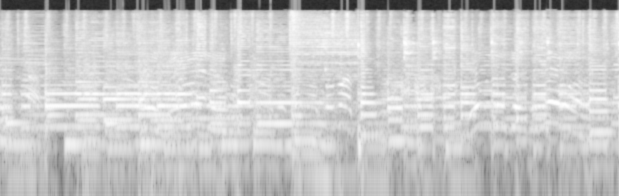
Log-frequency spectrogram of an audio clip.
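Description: A live band playing Latin American dance music loudly: melodic instrument lines over a steady beat.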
